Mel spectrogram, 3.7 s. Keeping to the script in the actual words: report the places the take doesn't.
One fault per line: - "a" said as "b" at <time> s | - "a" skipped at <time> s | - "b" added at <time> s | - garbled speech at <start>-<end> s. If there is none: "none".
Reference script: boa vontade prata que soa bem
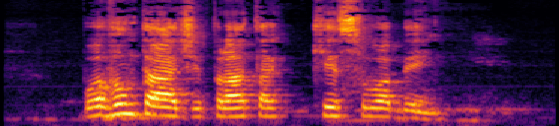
none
